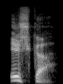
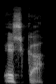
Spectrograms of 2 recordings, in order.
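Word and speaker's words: uisce: Ishka. Yeah. Ish-K Ah. Ishka. The U is silent. Yeah. It's Gaelic Irish. It means water. The U is silent and the S is pronounced like a shh in ship.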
